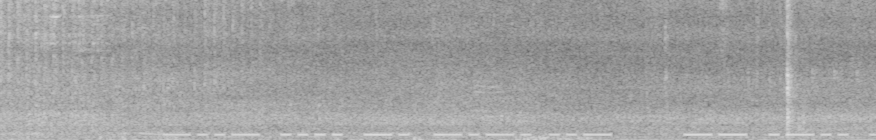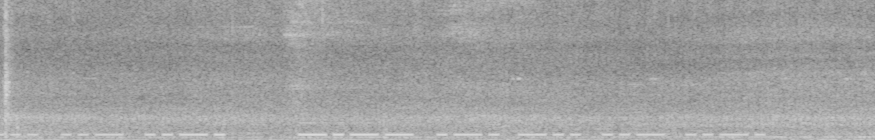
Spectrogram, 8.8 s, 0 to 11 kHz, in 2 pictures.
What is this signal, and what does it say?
Morse code, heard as a keyed tone, hand-sent with a paddle, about 28 wpm, 460 Hz, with radio static and street noise. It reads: XHNCU MLSUF YRDUF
